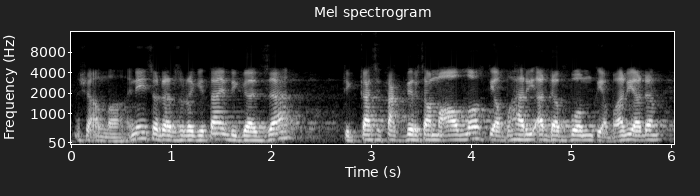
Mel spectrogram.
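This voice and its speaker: Animated woman preaching to a study group. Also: fast talker. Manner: animated, playful, acts out examples with sudden high bursts. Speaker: religious study group speaker. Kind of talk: lively religious talk to women's study group. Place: study group gathering room. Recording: echoey, dull room recording.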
